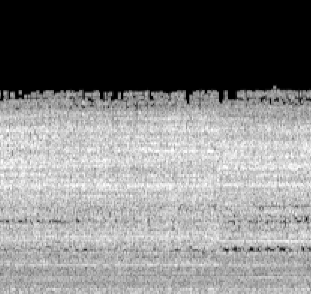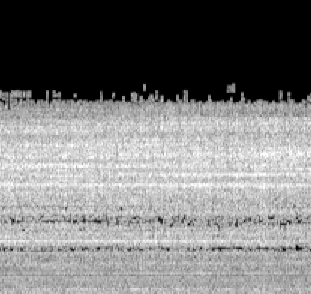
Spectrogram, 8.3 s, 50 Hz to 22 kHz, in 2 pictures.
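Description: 3Doodler 3D pen's drive motor and gears running steadily as it feeds and extrudes plastic filament.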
